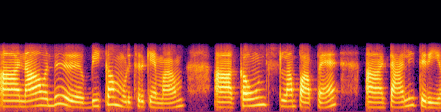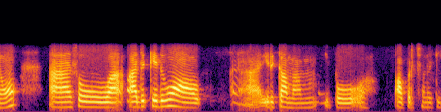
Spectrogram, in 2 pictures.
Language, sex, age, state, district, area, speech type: Tamil, female, 30-45, Tamil Nadu, Sivaganga, rural, conversation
